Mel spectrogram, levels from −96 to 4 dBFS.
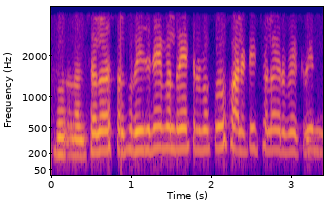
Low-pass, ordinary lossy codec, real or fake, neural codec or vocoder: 3.6 kHz; none; fake; vocoder, 44.1 kHz, 128 mel bands every 256 samples, BigVGAN v2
